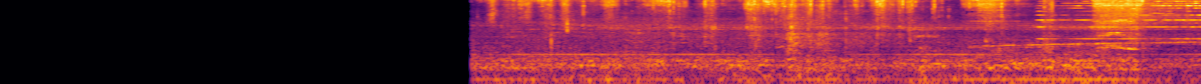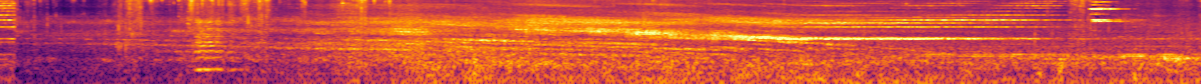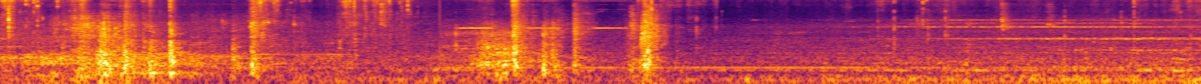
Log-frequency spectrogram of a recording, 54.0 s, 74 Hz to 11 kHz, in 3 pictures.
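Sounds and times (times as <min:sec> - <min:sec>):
train doors clicking and clattering: 0:36.9 - 0:39.9, 0:43.2 - 0:46.2
door closing beeps: 0:42.8 - 0:46.0.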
